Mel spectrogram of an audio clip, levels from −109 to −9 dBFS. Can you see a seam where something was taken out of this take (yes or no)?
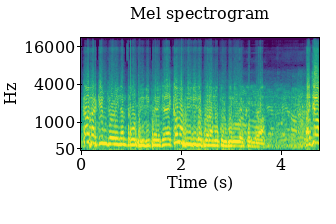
yes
